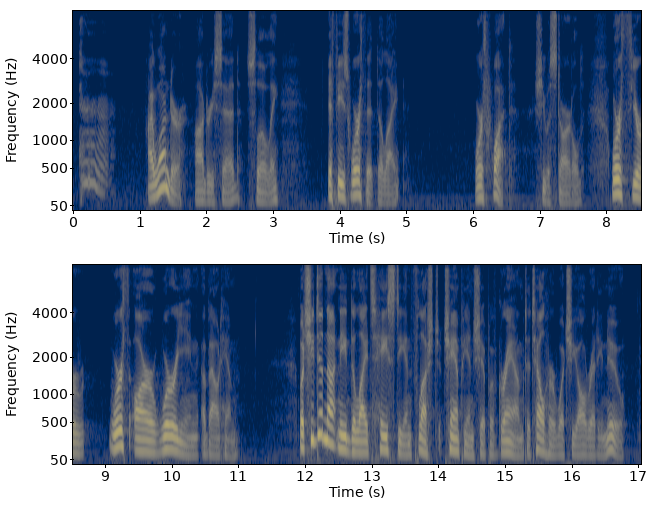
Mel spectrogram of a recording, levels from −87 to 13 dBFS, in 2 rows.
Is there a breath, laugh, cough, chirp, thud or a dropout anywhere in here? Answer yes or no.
yes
